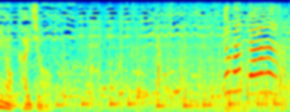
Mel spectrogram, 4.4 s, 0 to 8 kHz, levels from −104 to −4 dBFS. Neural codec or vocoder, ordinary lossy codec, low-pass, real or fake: none; none; 7.2 kHz; real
